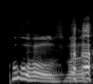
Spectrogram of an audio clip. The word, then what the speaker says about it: Pujols: know Johnny what's his last name though Johnny who holds no does not feel bad John why why would you would pronounce it like that I know it's spell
